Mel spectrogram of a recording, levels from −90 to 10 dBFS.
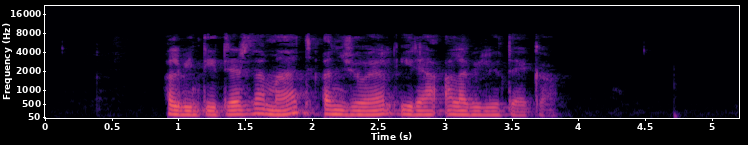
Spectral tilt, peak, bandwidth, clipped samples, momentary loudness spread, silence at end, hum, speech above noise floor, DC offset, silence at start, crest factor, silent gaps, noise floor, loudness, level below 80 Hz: -7.5 dB/octave; -10 dBFS; 8 kHz; under 0.1%; 11 LU; 1.4 s; none; 51 dB; under 0.1%; 0.9 s; 20 dB; none; -78 dBFS; -29 LUFS; -64 dBFS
